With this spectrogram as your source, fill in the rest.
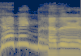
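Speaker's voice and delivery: very high, squeaky voice, way up high. Recalling an old show's opening call, doing Henry Aldridge's squeaky voice. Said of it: "that squeaky voice".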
